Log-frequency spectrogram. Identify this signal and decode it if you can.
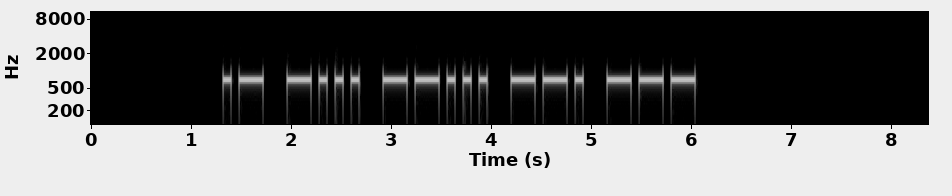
Morse code, heard as a keyed tone, about 15 wpm, 700 Hz. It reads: AB7GO
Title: USA Call Signs - 5 Characters - Repeated 2x - 15wpm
